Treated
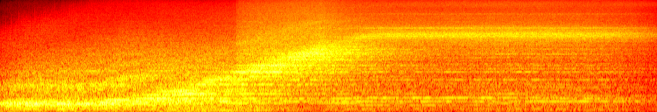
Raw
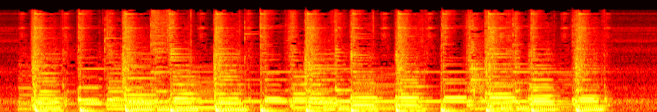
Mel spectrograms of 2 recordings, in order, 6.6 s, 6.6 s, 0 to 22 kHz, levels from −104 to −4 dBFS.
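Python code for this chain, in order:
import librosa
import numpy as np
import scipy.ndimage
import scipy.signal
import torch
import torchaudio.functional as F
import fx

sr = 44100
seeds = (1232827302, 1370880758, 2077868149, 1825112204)

y = fx.spec_blur(x, sr, span_ms=965.0)
y = fx.filter_sweep_bandpass(y, sr, from_hz=280.0, to_hz=6100.0, start_s=0.83, end_s=3.65, q=5.8)
y = fx.fuzz(y, sr, gain_db=52.0, gate_db=-59.0)
y = fx.tilt_shelf(y, sr, db=-8.5, hz=810.0, at=(2.36, 3.25))
y = fx.rev_plate(y, sr, seeds[0], rt60_s=3.0, hf_ratio=0.9, predelay_ms=0, drr_db=-6.0)
y = y * 10.0 ** (-11.0 / 20.0)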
